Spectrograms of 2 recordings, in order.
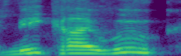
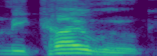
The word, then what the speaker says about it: Mikhailuk: And I'm like, no, it's Mikhailuk, not Mikhailuk, So Jeremy told me today it's Sochan.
